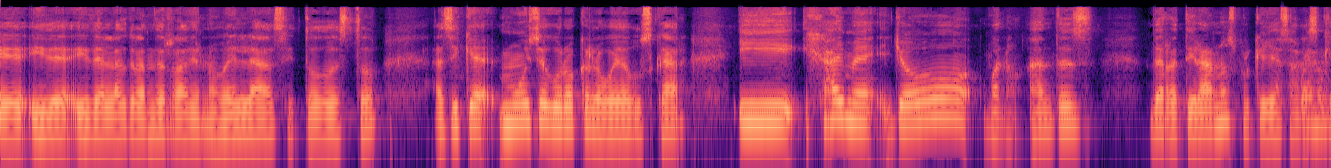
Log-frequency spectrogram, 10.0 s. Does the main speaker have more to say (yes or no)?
no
